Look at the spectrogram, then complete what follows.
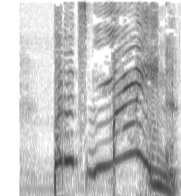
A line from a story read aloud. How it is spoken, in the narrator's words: screamed the bird when she heard the egg crack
